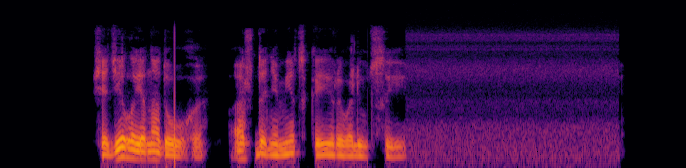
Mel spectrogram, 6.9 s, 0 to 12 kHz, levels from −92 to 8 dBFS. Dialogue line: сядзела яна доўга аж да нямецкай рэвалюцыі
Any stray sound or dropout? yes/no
no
